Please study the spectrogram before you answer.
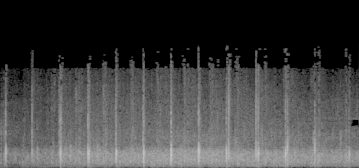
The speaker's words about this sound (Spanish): Bueno, por lo menos aplauden.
